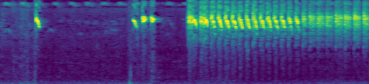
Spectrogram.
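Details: Crimson sunbird, a caged songbird kept for its song, giving a few high chips and then a long, rapid, even trill of high ticking notes lasting nearly three seconds.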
